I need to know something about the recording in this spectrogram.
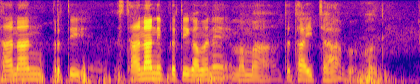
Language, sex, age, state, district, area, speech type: Sanskrit, male, 18-30, Karnataka, Chikkaballapur, rural, spontaneous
